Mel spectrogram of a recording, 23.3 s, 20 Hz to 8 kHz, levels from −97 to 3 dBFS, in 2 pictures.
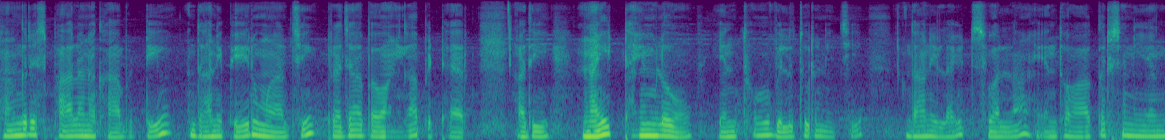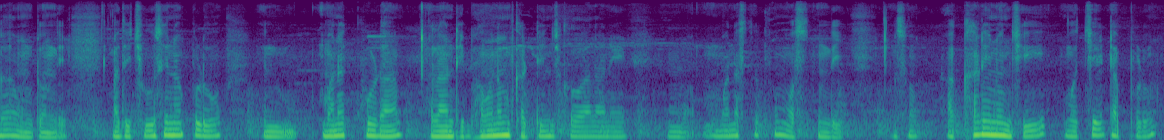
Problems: constant background noise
